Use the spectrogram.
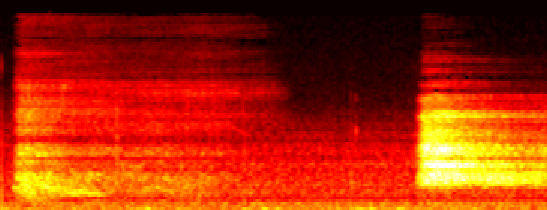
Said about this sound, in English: Three deep breaths, and then we'll deeper each time, and then we'll try to hold the last one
